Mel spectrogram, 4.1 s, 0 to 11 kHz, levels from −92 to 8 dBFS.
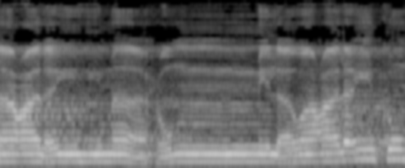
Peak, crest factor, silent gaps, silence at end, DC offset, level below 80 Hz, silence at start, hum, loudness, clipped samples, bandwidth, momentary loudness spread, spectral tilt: -6 dBFS; 14 dB; none; 0 s; under 0.1%; -54 dBFS; 0 s; none; -20 LUFS; under 0.1%; 10.5 kHz; 5 LU; -6 dB/octave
